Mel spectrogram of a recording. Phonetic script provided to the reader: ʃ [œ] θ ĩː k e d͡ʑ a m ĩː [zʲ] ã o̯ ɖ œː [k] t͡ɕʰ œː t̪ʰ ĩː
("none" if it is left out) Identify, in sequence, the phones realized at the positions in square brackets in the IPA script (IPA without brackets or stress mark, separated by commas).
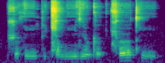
œ, zʲ, k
